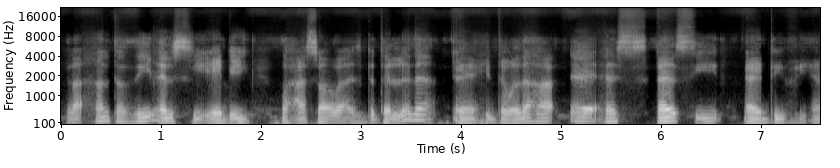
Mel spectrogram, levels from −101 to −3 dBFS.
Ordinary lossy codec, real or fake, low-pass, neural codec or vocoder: none; fake; none; codec, 44.1 kHz, 2.6 kbps, DAC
